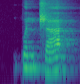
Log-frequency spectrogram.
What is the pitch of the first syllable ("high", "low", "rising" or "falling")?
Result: high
